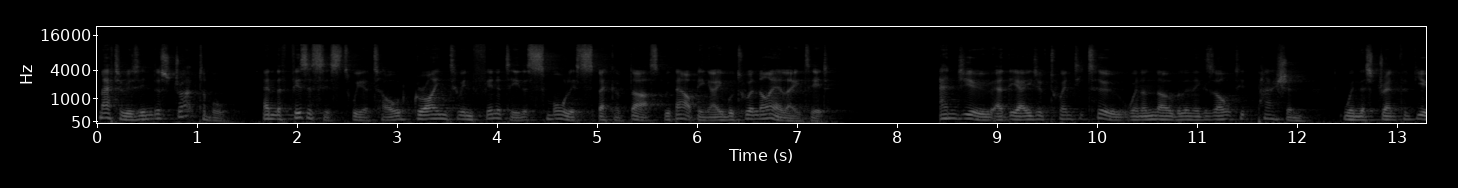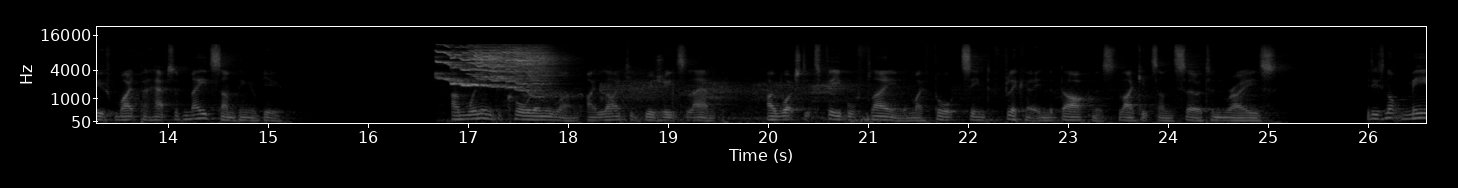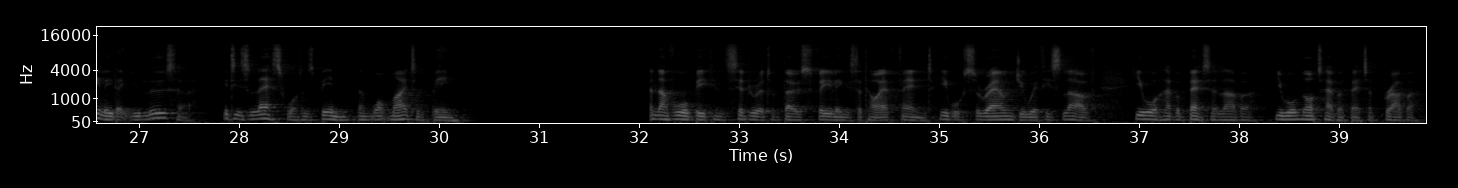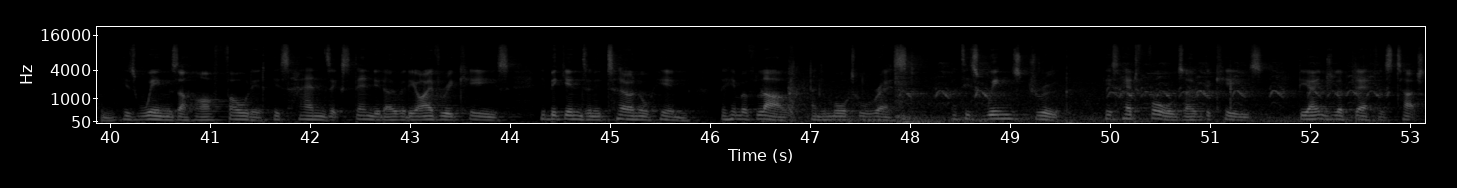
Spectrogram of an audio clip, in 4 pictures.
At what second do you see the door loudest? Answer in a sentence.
The volume of the door peaks at 17 seconds.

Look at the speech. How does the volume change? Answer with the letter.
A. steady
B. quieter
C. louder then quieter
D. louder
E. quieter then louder
A.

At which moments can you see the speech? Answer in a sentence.
You can hear the speech from 0.0 to 7.4 s, from 8.4 to 15.2 s, from 16.8 to 25.1 s, from 25.9 to 30.2 s and from 32.1 to 53.1 s.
